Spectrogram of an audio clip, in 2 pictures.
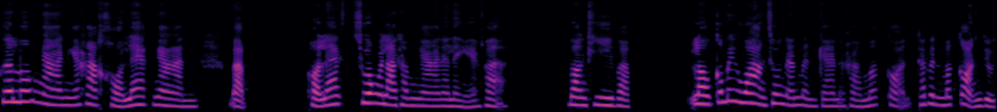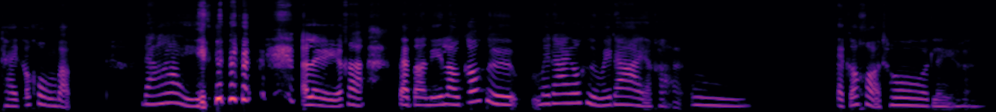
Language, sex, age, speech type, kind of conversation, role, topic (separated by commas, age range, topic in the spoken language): Thai, female, 40-44, conversation, podcast, guest, คุณฝึกบอกว่า “ไม่” อย่างมั่นใจได้อย่างไร?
